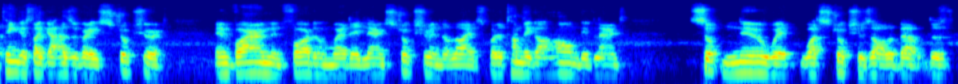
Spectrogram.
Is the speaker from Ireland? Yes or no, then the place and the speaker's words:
yes; Dublin, Leinster, Ireland; now in New York, United States; I'm from Dublin originally.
